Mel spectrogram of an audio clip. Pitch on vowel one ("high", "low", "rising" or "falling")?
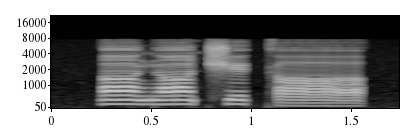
high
